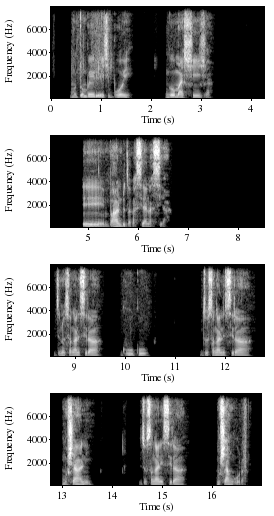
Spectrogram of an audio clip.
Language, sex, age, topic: Ndau, male, 36-49, health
